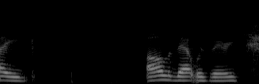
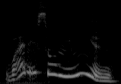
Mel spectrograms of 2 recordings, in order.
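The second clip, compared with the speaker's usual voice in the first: high-pitched disbelieving whine; squeaky exasperated question; incredulous squeal; 4 dB louder than usual. Real, not acted. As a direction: shoot the voice way up in disbelief. Exasperated rant about the apostles.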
